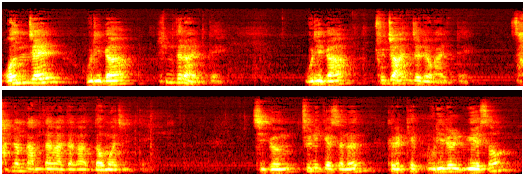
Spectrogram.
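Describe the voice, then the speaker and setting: A male pastor preaching a sermon, swinging from hushed asides to loud, fervent appeals and acting out voices. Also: mid-range voice. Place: church sanctuary. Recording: echoey church hall from a distance.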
